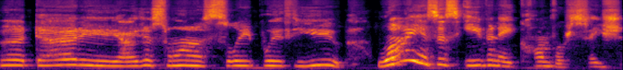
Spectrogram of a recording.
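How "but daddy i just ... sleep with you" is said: unsettling, creepy, eerie voice. Mimicking a man voicing his little girl, mocking a creepy voice. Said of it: "that creepy voice he uses".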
